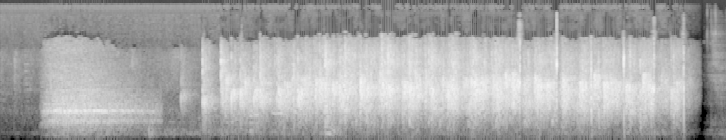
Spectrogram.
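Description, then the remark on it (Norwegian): A crowd bursts into loud, sustained applause at the presentation of the first images from a new space telescope, with dense clapping that swells after a brief cheer at the start and continues steadily for several seconds before cutting off. “Bildene ble mottatt med stor applaus i nattnorsk tid da de ble presentert.”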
